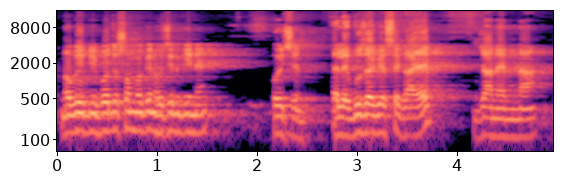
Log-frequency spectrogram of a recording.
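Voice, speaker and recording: A male preacher delivers a sermon in an emphatic, argumentative and at times mocking way. His voice sits at an ordinary middle pitch. The recording rings with a long hall reverb and plenty of room echo. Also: steady tone, brisk. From Bangladesh. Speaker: Islamic preacher.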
